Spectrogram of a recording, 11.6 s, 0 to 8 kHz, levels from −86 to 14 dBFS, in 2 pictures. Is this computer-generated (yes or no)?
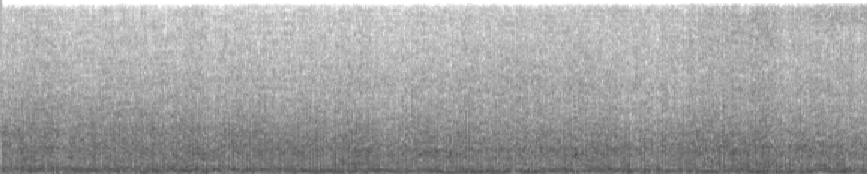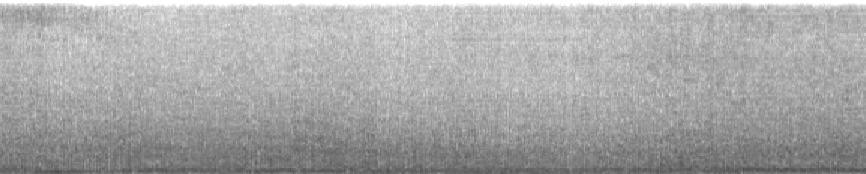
yes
